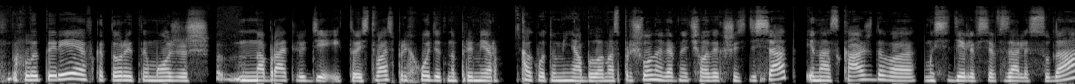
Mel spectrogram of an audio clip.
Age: 20-39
